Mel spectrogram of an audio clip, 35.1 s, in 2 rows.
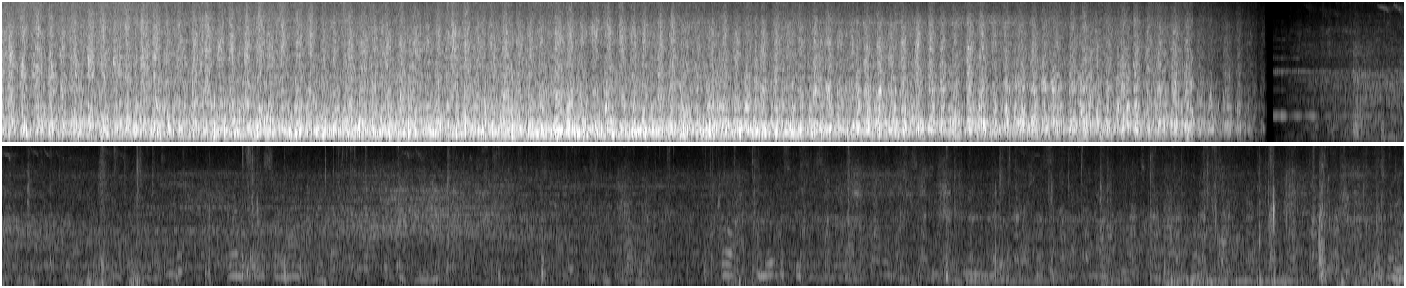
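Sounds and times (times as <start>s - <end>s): steam hiss: 0.0s - 15.5s
train wheels clattering on rails: 0.0s - 15.5s.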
